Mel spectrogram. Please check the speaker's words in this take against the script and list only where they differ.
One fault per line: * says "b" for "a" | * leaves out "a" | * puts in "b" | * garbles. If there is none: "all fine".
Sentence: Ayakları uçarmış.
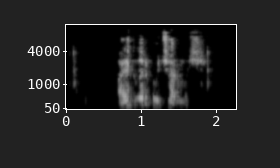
all fine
